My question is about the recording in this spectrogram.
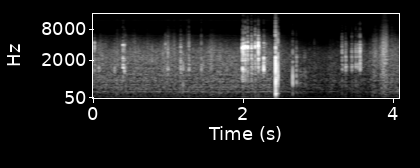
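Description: Plastic Lego pieces clicking and rattling as they are handled and pressed together, with scattered light clicks, a quick cluster of clicks about halfway through topped by one sharp click, and a few more clicks near the end.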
